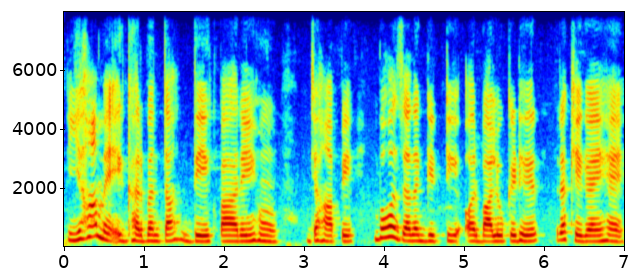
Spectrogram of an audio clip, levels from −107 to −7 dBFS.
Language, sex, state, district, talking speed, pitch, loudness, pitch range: Hindi, female, Bihar, Kaimur, 180 wpm, 205 Hz, -15 LUFS, 195-220 Hz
